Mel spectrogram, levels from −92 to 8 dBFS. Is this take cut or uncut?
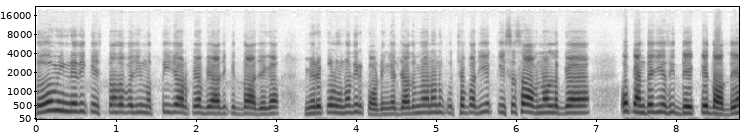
uncut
